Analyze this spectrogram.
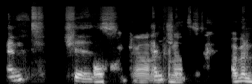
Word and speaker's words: Hentges: I'm saying, is it Hented? Oh, no, it's Hentges. Henches.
